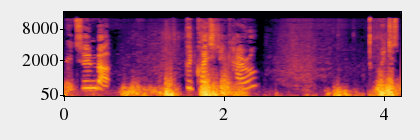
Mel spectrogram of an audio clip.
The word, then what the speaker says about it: Katoomba: And it's more like kadum kumba or kadumba, but we call it katumba.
